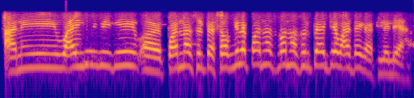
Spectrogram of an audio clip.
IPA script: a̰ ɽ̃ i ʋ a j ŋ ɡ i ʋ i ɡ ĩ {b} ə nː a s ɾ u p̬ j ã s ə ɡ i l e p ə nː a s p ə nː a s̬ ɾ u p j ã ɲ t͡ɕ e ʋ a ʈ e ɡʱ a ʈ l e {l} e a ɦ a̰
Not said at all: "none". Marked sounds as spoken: p, l

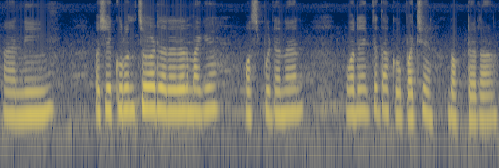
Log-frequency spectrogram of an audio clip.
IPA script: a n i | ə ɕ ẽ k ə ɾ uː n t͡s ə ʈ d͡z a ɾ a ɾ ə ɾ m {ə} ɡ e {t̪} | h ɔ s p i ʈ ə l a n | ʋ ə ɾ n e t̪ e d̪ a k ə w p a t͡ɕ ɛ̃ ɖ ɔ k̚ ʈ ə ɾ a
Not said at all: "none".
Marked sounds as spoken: a, none

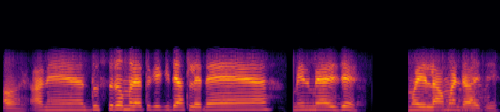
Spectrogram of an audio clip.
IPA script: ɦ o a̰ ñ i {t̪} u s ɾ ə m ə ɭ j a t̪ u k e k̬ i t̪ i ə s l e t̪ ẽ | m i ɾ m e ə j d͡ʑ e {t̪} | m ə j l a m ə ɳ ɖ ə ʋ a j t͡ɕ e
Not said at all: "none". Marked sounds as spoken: d̪, none

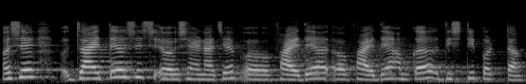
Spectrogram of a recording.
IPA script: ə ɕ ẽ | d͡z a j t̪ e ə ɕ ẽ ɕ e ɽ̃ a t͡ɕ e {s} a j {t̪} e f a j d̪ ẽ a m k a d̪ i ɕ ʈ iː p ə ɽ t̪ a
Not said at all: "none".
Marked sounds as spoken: f, d̪

